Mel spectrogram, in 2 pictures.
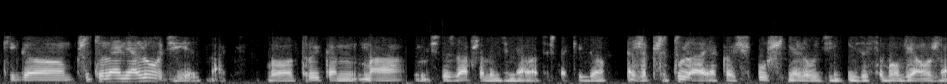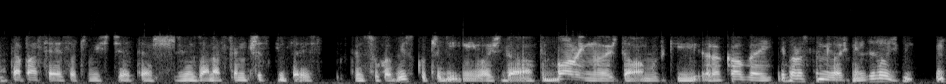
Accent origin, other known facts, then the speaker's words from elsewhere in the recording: Rzeszów, Subcarpathian Voivodeship, Poland; Ja wychowałem się w Rzeszowie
